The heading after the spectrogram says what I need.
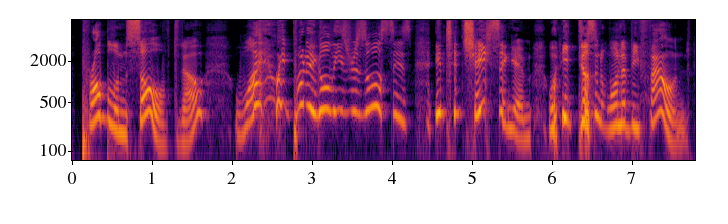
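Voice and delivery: high, loud, slow exasperated rant; incredulous shout. Real, not acted. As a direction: yell at the army in disbelief. Ranting at the army.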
